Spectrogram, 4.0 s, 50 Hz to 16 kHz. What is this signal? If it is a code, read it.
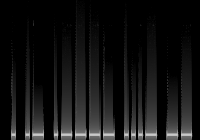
Morse code, heard as a keyed tone, about 17 wpm, 700 Hz. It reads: EA1VM
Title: DXCC-100 Call Signs - 5 Characters - 17wpm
